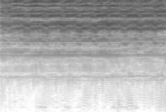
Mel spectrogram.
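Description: An Okuma Solterra level wind fishing reel's clicker ratchet buzzes loud and close, a continuous rapid metallic clicking rattle with no pauses.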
